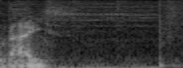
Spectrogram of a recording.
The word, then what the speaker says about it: Nice: Nice in French. In French is like spelled like that. It's just pronounced nice.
